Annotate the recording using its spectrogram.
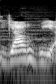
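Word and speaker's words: Järvi: know that the conductor, whose last name is pronounced Yarwi, I think, is well respected and famous, and they're professionals performing, so that's important to know.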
